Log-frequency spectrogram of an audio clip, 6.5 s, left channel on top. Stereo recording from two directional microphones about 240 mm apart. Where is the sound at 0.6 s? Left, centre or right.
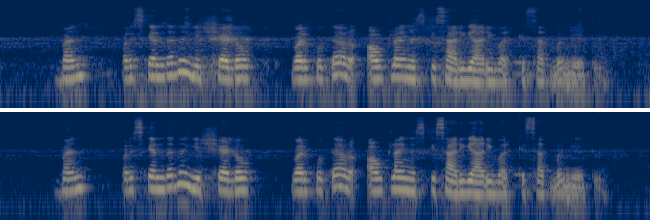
Right.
